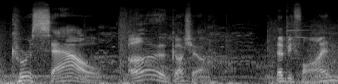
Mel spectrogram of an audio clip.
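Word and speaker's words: Curaçao: The second C is pronounced as an S, and it's a small country that was a Dutch colony at some point. Curacao.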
